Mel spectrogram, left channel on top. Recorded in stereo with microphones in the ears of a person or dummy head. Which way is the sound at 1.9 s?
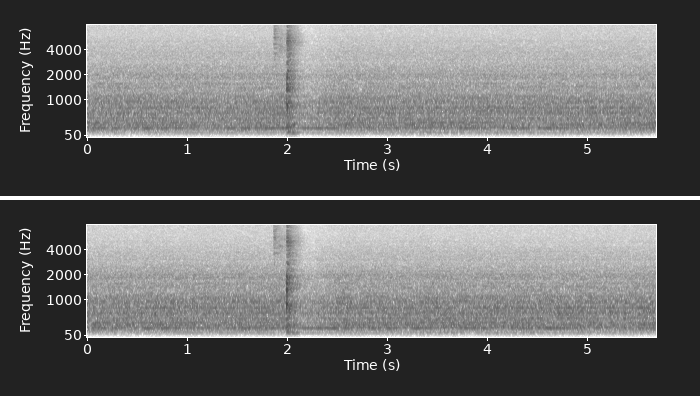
35° right (ahead or behind).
